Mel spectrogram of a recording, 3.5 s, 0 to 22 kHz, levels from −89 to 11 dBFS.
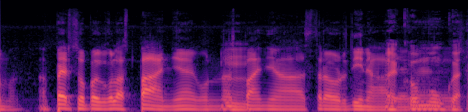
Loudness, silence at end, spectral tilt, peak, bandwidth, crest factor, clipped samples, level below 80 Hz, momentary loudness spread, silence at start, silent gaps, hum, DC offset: -25 LUFS; 0 s; -7 dB/octave; -6 dBFS; 14.5 kHz; 18 dB; under 0.1%; -52 dBFS; 5 LU; 0 s; none; none; under 0.1%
